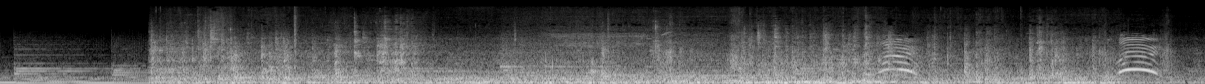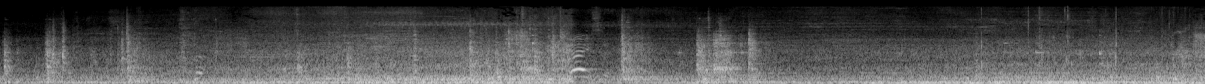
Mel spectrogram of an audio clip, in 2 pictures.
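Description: Excavators breaking out concrete slab: diesel engines running under load with repeated clanks and knocks, and three short squeals that rise and fall in pitch. The owner takes the machines for ungreased, their booms loose and clacking. A music track ends just after the start.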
